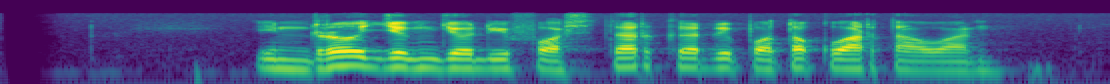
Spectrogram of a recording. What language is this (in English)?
Sundanese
